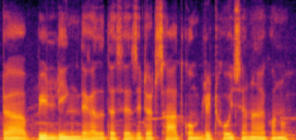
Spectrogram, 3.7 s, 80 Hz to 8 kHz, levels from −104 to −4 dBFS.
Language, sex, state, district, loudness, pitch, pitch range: Bengali, male, Tripura, West Tripura, -17 LUFS, 120 Hz, 115-125 Hz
